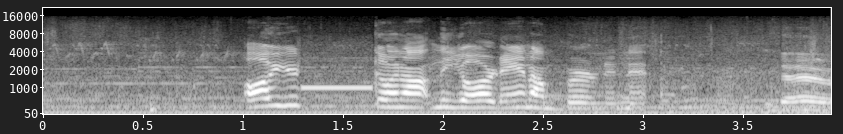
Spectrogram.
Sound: beep

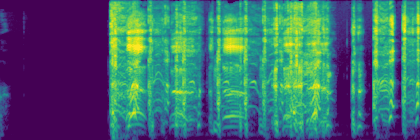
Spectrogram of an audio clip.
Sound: coughing

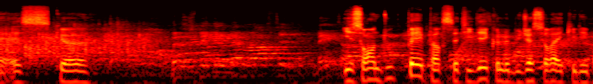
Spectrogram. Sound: applause

